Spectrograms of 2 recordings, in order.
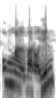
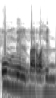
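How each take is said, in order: First: The first word ends with an a vowel. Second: The first word ends with an i vowel. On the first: "Ummal Barohin boleh" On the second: "Ummil Barohin boleh"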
